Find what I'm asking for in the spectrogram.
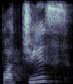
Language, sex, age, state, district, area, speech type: Nepali, female, 18-30, West Bengal, Jalpaiguri, urban, spontaneous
